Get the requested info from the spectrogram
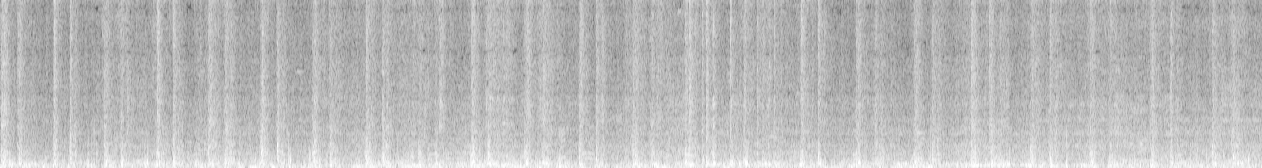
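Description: Passenger train running at speed, its wheels clattering over the rail joints in a dense run of clicks over a steady rushing noise, heard from an open carriage window.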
